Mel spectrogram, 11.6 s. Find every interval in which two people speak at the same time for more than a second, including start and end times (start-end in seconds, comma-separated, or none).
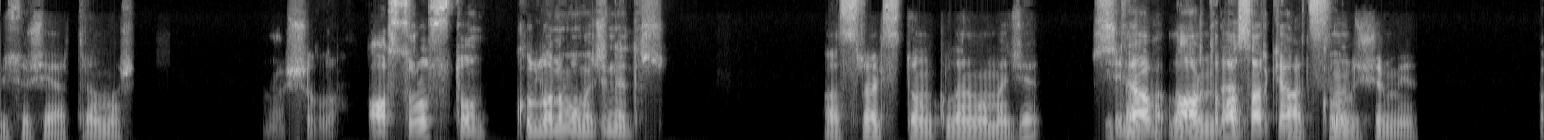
8.3-10.2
